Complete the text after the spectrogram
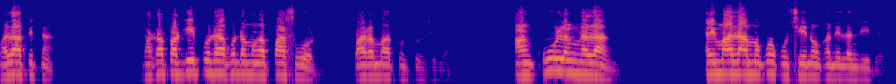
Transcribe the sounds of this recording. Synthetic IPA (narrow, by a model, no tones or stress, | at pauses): mɐlaːpɪt̪̚nɐ | nɐkɐpɐɡiːpʊnɐɐko̞nɐŋmɐŋapaswɔɾd̪̚ | paːɾɐmaːt̪ʊnt̪onsɪla | ʔɐŋkuːlaŋnɐlaŋ | ɐjmaːlaːmɐŋko̞kʊŋsiːnoɐŋkɐnɪlaŋliːd̪ɛɾ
